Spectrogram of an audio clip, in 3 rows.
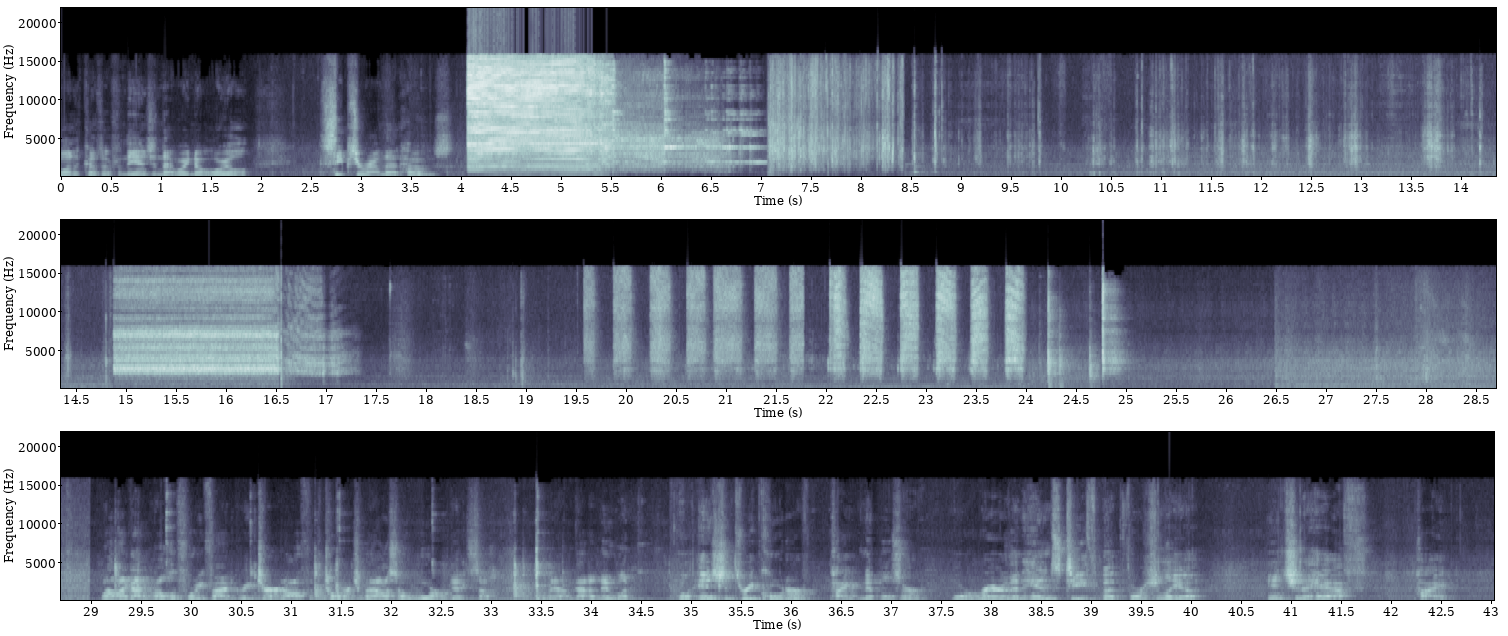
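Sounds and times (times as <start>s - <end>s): angle grinder cutting metal pipe: 4.1s - 7.0s, 14.9s - 17.3s
arc welding hiss: 14.9s - 17.3s, 19.6s - 24.0s.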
